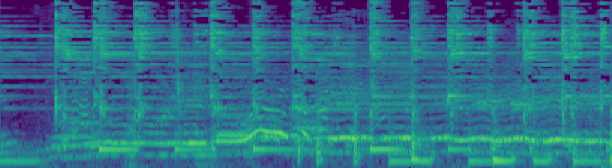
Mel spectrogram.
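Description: Devotional Harinam kirtan: a voice chanting a wavering melody over a fast, regular beat of hand cymbals.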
